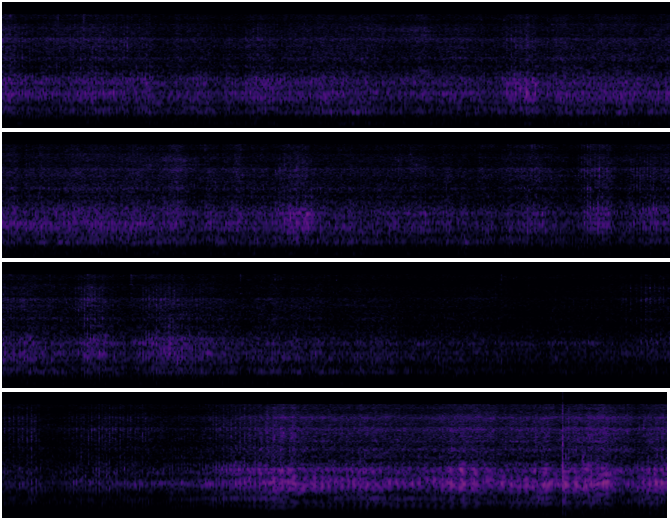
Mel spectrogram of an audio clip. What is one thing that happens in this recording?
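A dirt bike engine hums close by, revving up and down.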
